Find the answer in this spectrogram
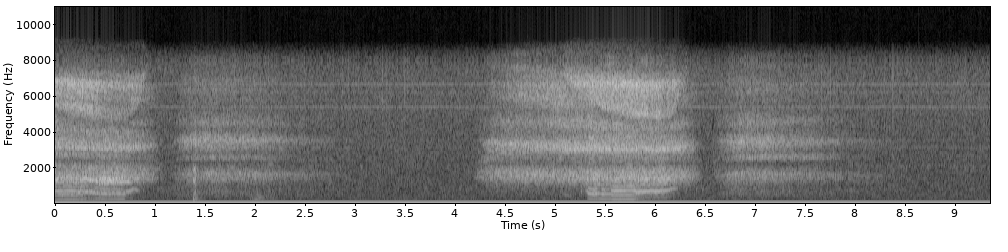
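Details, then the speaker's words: A man snoring at night in a hotel room in Vienna, recorded by his friends: loud, rattling snores with a tonal moaning edge, two long cycles with quieter breaths between, from a vibrating upper airway. "He's snoring and disturbing us in Vienna. We are in a hotel and you're going to visit a very special guy and with a very special snoring sound."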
